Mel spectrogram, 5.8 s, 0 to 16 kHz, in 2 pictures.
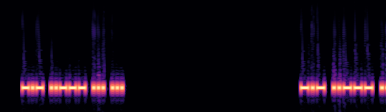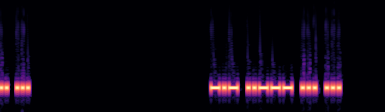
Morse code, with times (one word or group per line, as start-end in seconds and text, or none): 0.2-0.9 K2SS
2.3-3.1 K2SS
4.5-5.4 K2SS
